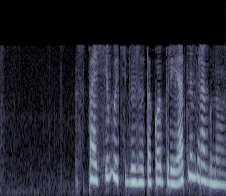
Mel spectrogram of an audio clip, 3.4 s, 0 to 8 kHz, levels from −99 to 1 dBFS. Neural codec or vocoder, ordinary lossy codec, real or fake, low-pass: none; AAC, 16 kbps; real; 7.2 kHz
